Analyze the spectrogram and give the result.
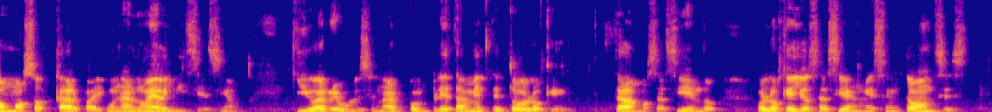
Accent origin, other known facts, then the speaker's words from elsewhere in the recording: Peru; en mi país de origen, Perú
